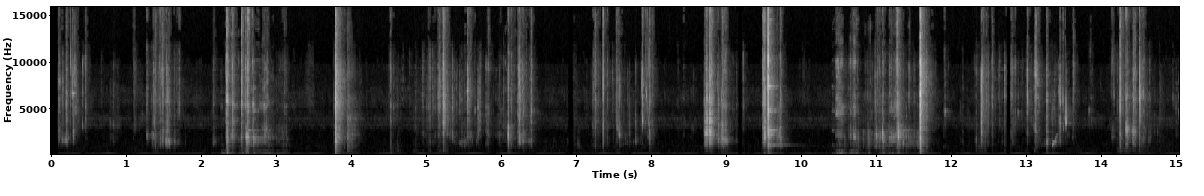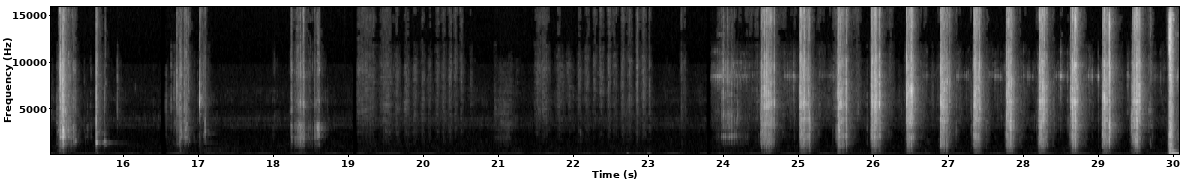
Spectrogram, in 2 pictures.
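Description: Eggs cracked into a glass bowl one after another: scattered sharp cracks and clicks of shells breaking. Near the end a pepper mill is turned over the bowl, grinding in quick, even clicks, about two or three a second.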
